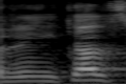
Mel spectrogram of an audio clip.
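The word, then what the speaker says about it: wrinkles: से स्टार्टिंग होती है डब्लू हमारा एक साइलेंट हो जाता है डब्लू हमारा साइलेंट लेटर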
